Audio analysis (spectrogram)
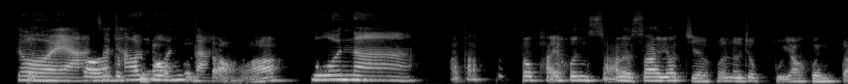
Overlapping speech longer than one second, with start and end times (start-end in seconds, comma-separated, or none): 0.8-2.4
